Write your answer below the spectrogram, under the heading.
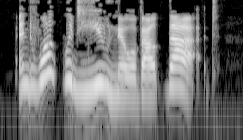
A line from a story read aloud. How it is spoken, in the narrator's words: snapped the angel, whose name was Ridwith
